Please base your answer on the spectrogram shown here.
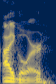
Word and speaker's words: Igor: And then Daniel Radcliffe plays Igor. And it's pronounced Igor. It was Igor.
